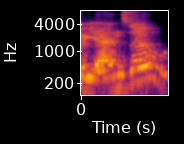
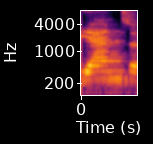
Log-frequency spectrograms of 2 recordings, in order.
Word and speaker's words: Janzo: of sentences wait in in ireland would would you pronounce janzo yanzo do you pronounce the j with a yeah yeah yeah yeah it's just a song copy that because they do the same in in belgrade as well they also say yanzo and sanjanzo um i'm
